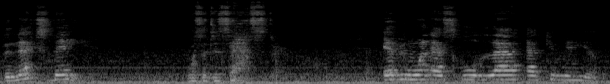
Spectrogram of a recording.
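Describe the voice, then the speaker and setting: A woman teacher doing an expressive, interactive storybook read-aloud, echoing answers back as questions. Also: mid-range voice, unhurried. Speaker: teacher reading aloud to children. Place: echoey room. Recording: echoey room, distant mic, background noise.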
